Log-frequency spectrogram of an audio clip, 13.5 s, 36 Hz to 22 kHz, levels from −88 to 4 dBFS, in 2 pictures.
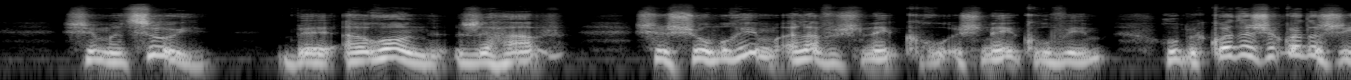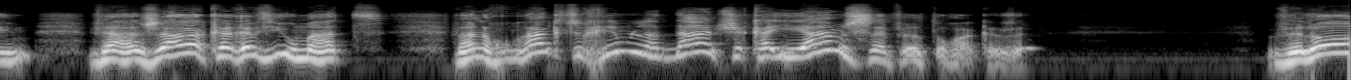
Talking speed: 100 wpm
